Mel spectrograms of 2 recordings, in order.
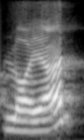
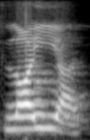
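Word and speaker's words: lawyer: আচ্ছা, এটা লয়ার, নট লয়ার, ইটস লয়ার। ওয়াই এর এখানে রস্যইটা একটু বেশি এমফাসাইজ করতে হবে।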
